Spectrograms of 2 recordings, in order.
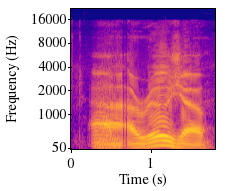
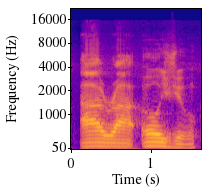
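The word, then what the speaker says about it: Araújo: It's basically Ojo, and the emphasis is on the O, but Araujo. But these got it. Fine folks are saying this is it, right? Araujo, and the emphasis is on the U with the accent, right?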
